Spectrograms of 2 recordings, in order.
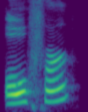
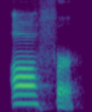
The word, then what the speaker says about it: offer: Okay, not offer, offer. La O se pronuncia así, A, en esta palabra, offer, offer, to offer something.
